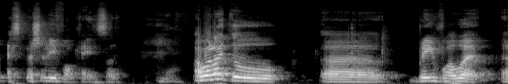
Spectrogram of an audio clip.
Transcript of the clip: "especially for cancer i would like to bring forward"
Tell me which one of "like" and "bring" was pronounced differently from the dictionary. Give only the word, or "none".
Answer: none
